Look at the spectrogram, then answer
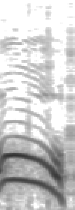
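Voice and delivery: long, high, loud oh; hammed-up crowd reaction; impressed crowd oh. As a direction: draw out an audience's amazed oh.

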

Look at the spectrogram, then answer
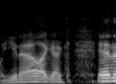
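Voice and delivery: ordinary talk

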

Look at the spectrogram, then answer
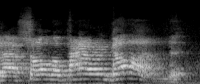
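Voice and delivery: high, ringing testimony; preacher voicing an awestruck witness; impassioned proclamation. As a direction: proclaim the vision at a high pitch. Prophet proclaiming his message.

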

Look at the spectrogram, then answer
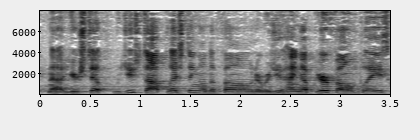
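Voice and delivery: quiet imitation of a father on the phone; lightly voiced dad. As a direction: softly ask an eavesdropper to hang up. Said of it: "and my dad would say".

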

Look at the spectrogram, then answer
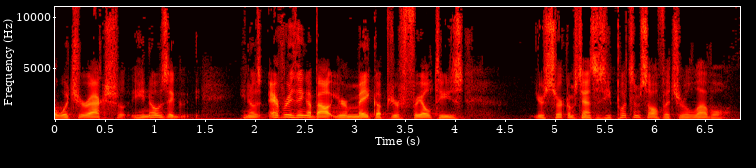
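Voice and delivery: normal talking voice

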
